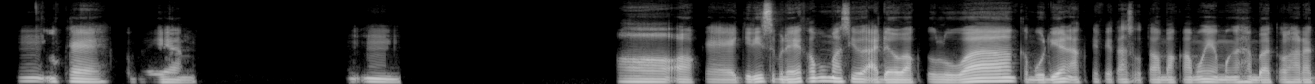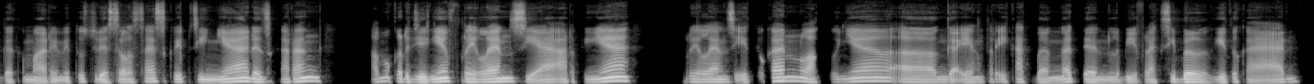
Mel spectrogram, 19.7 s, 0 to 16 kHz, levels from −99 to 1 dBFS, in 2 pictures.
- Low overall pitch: Yes, low, 110 Hz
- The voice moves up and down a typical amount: Yes, average, 3.1 semitones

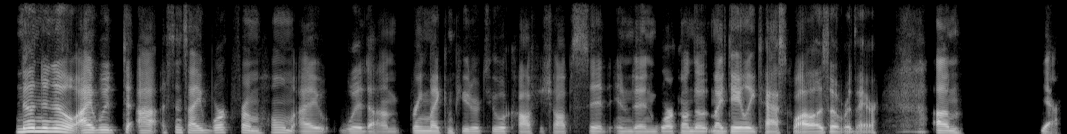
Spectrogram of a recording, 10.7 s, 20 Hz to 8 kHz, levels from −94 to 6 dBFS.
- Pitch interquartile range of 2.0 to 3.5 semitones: No, average, 4.6 semitones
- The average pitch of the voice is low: Yes, low, 110 Hz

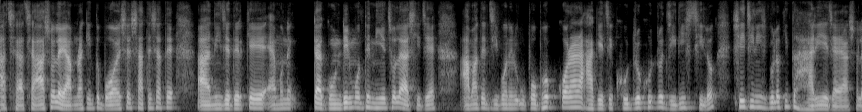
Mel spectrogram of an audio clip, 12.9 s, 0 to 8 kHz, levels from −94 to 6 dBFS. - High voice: No, low, 115 Hz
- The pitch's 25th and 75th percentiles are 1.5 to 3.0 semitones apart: No, average, 4.0 semitones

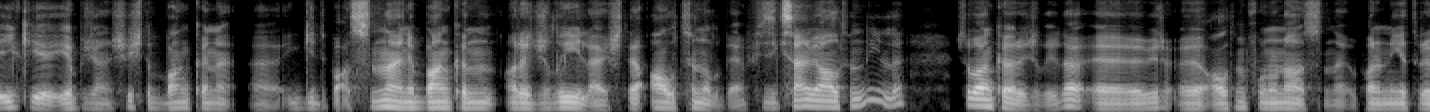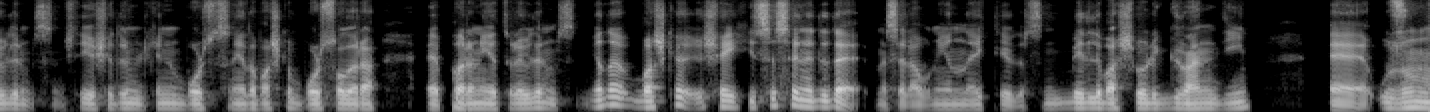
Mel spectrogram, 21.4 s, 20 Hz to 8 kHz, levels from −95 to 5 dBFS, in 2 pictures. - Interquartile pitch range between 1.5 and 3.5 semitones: Yes, average, 3.1 semitones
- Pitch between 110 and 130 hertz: No, very low, 95 Hz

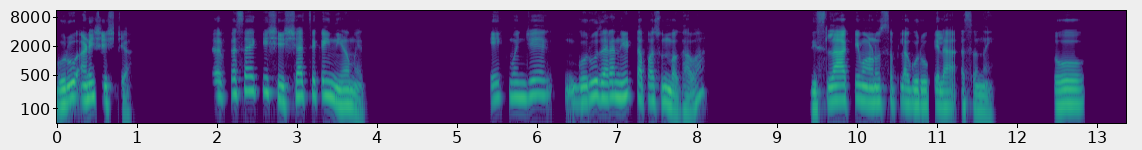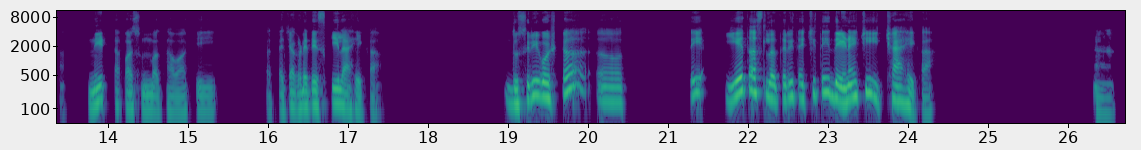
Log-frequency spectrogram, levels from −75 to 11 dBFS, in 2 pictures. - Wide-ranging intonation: Yes, wide, 7.1 semitones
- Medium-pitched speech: Yes, medium, 145 Hz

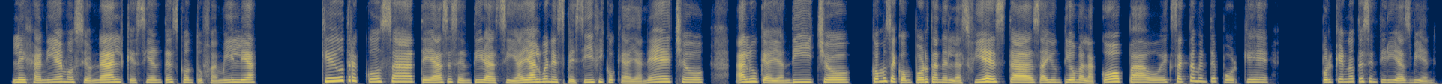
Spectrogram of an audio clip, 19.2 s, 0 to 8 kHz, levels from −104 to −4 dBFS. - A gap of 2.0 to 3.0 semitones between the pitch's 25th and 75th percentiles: No, average, 3.6 semitones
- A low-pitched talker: No, high, 215 Hz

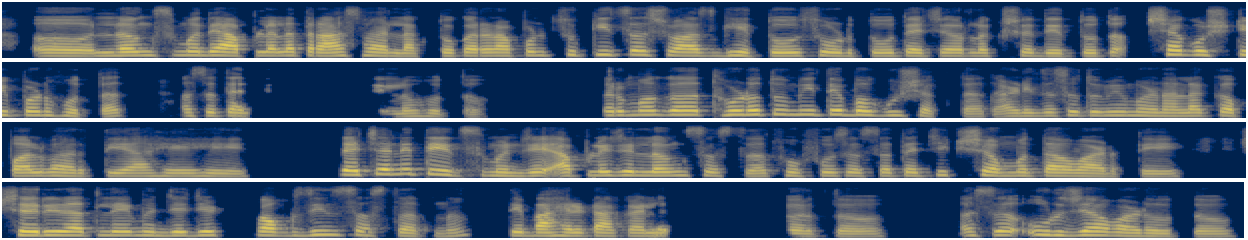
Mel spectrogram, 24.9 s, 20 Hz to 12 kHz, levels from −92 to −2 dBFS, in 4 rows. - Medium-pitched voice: No, high, 195 Hz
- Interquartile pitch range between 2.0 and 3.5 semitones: Yes, average, 3.0 semitones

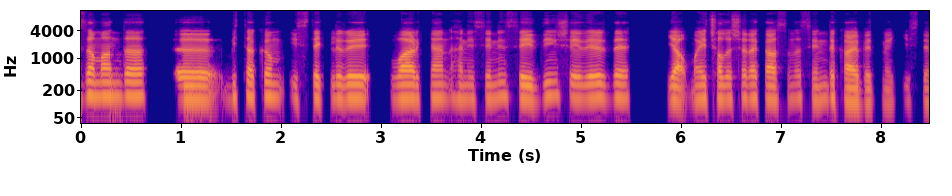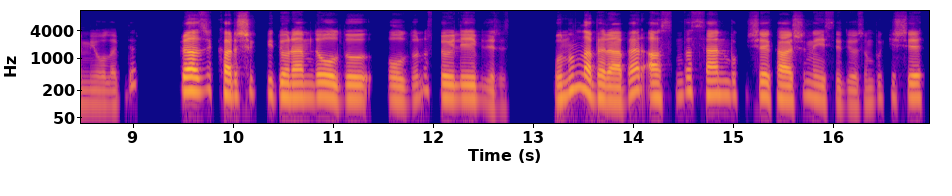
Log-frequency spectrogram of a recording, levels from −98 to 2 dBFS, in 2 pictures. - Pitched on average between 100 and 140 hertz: Yes, low, 135 Hz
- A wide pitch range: No, average, 2.7 semitones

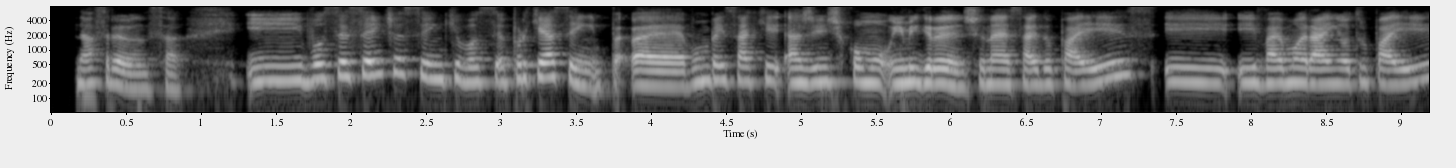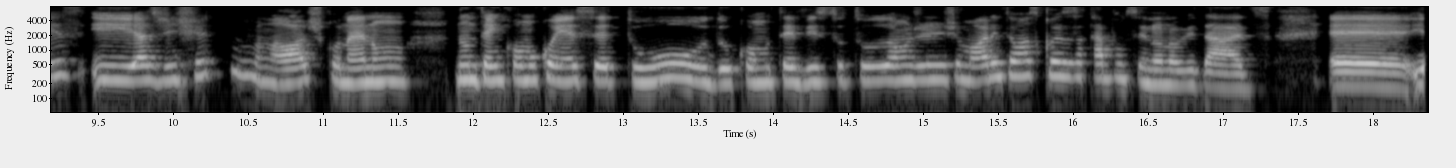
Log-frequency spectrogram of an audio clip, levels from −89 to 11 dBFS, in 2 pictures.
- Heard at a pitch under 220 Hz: No, high, 225 Hz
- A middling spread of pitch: Yes, average, 3.3 semitones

